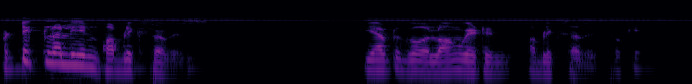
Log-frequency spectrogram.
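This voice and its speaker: A man with a Tamil accent speaks in a fairly high pitch with lively intonation over noticeable background noise. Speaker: guest lecturer, business executive. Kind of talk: lecture. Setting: college campus lecture hall.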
